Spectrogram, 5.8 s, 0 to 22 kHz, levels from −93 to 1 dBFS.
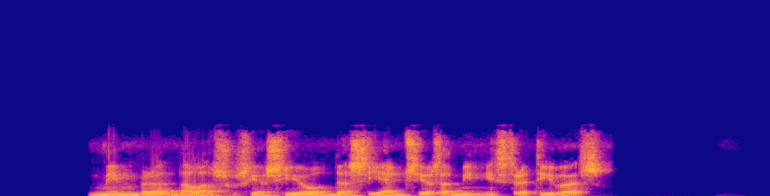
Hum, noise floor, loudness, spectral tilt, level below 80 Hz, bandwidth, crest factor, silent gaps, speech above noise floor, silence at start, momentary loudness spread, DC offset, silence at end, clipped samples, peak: none; -89 dBFS; -15 LUFS; -4 dB/octave; -30 dBFS; 7.8 kHz; 16 dB; none; 74 dB; 0.7 s; 4 LU; under 0.1%; 1.2 s; under 0.1%; 0 dBFS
